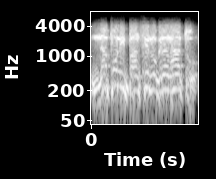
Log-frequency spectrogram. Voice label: voice message load AP, crew tanks serbian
